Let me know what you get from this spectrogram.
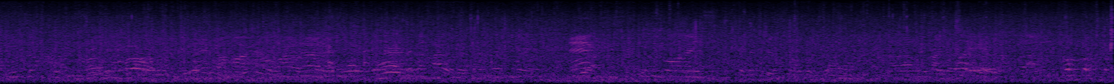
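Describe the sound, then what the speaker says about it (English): Heavy pouring rain falls steadily throughout a wiffle ball game, a dense continuous hiss on surfaces with faint voices mixed underneath. "It is absolutely pouring rain right now."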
